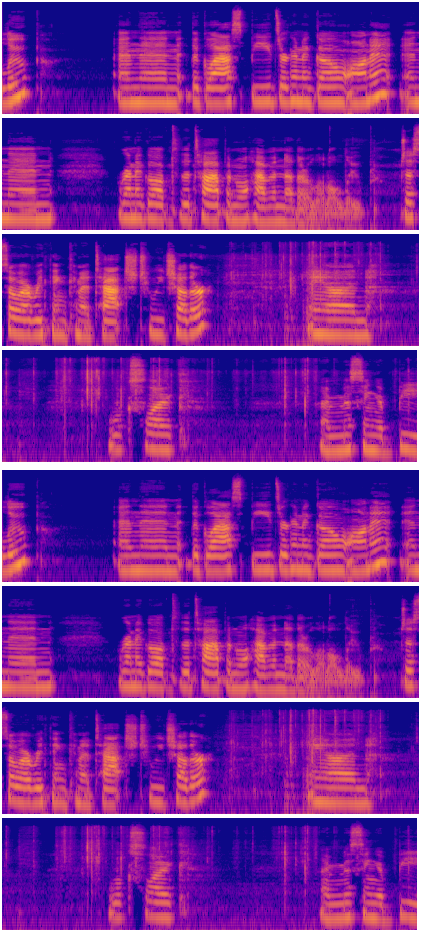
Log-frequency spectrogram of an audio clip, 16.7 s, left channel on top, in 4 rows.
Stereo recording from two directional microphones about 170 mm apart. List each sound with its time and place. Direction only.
0.0 s speech: 25° left (ahead or behind)
11.2 s speech: 5° left (ahead or behind)
11.4 s speech: 25° left (ahead or behind)
11.9 s a sound: 25° left (ahead or behind)
13.3 s crumpling: 10° left (ahead or behind)
13.7 s speech: 25° left (ahead or behind)
15.3 s crumpling: 15° left (ahead or behind)
15.8 s speech: 25° left (ahead or behind)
